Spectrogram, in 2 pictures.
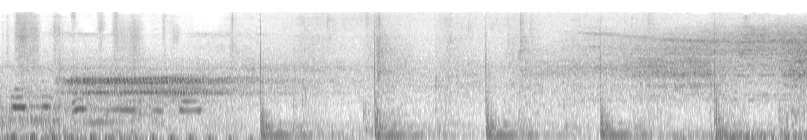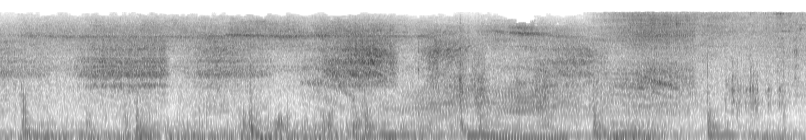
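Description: Background music with a pulsing low beat about once a second, building under a changing higher layer.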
